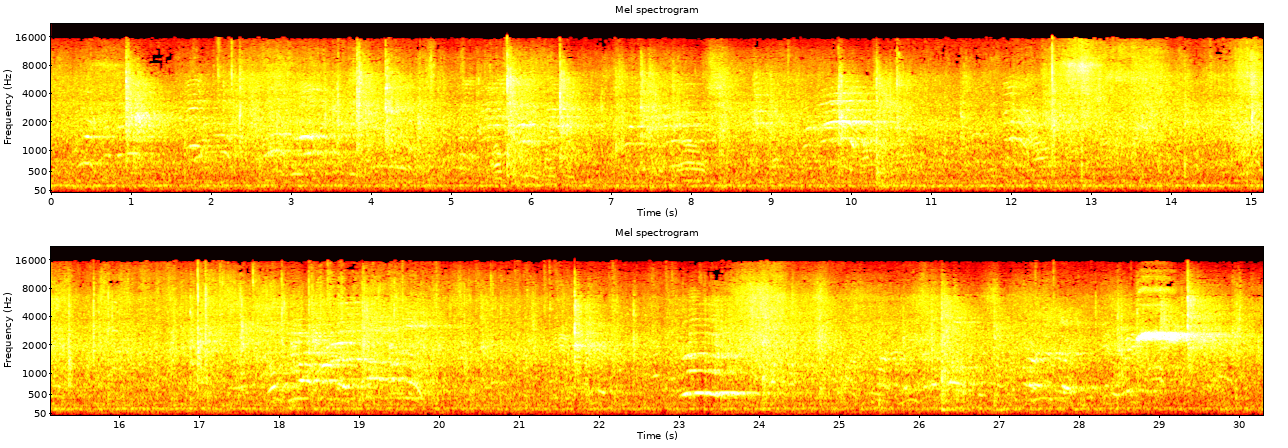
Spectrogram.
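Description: Ice hockey game sound: voices shouting from the bench and stands, over sticks and puck clacking sharply on the ice. A steady low hum runs underneath. A short high whistle blast comes near the end.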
